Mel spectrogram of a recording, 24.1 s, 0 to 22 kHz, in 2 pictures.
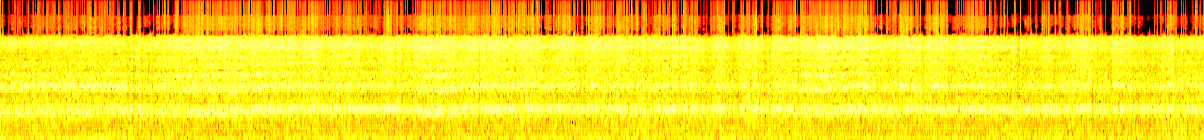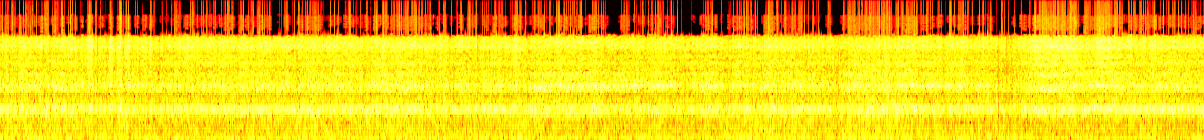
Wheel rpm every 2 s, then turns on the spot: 200, 220, 230, 230, 230, 240, 240, 230, 230, 230, 230, 230.
none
